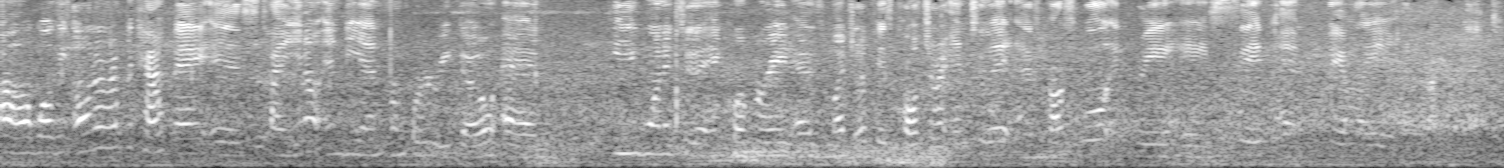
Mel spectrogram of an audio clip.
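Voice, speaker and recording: A woman at a moderate pace, with ordinary pitch variation and music in the background. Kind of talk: interview answer. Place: street.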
